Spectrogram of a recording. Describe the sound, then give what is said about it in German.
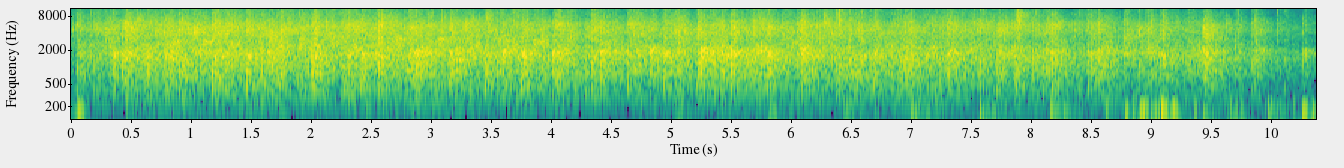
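A large audience applauds steadily for about ten seconds as a speaker comes on stage, a dense, even wash of many hands clapping at a constant loudness with no voices standing out. “Bitte macht jetzt auch einen riesigen Applaus für ihn, wenn er auf die Bühne kommt.”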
